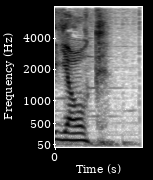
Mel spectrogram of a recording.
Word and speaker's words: yoke: but gosh 5050 I know I know a yoke why would it be Yol why would meall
